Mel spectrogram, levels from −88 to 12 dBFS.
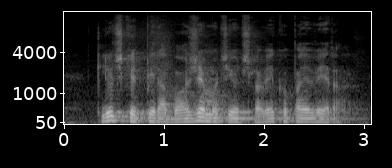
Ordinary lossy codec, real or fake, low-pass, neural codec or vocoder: AAC, 64 kbps; real; 14.4 kHz; none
